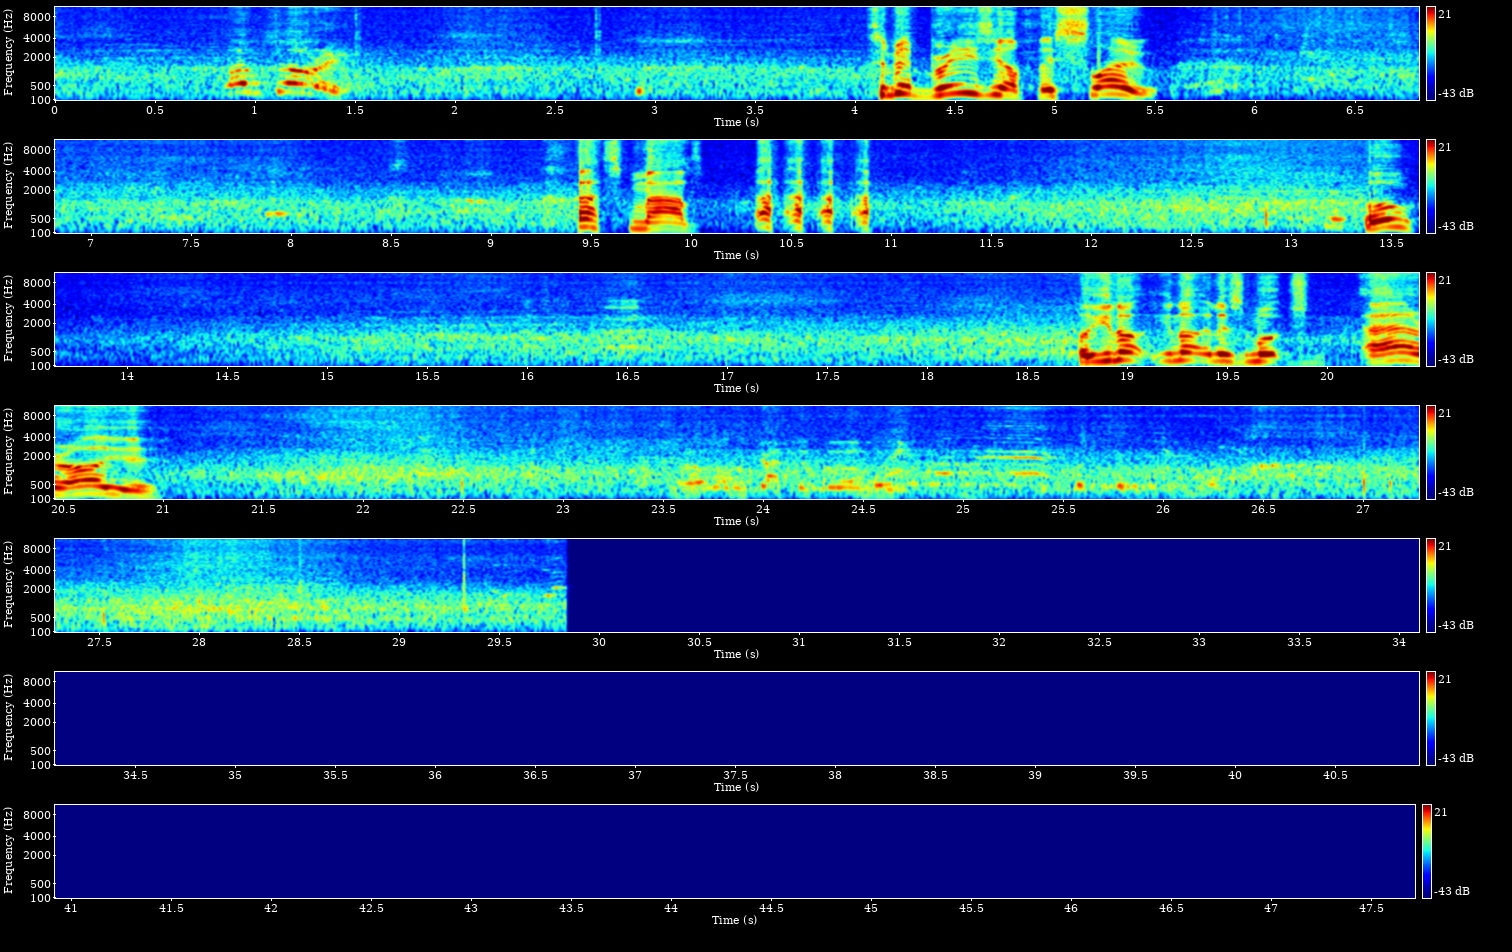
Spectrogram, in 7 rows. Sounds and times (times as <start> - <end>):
Outside, urban or manmade: 0.0 - 29.9.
